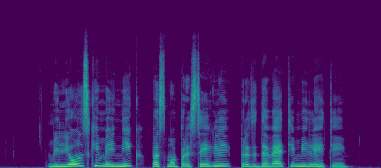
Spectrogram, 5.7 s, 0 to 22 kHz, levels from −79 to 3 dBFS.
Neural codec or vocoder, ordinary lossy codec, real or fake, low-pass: none; none; real; 19.8 kHz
